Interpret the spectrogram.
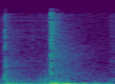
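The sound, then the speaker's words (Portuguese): A door of an office is pushed shut, landing with a single solid thud and a brief rattle, preceded by a softer knock as it swings, with quiet background noise around it. “Entre e encoste a porta, por favor.”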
